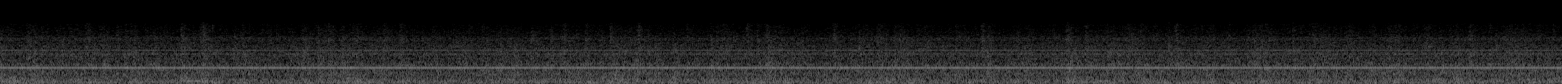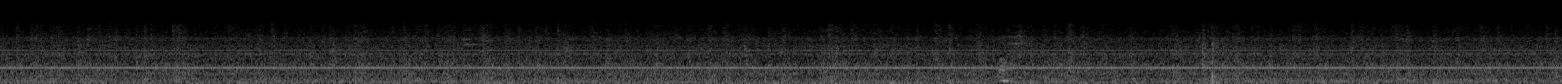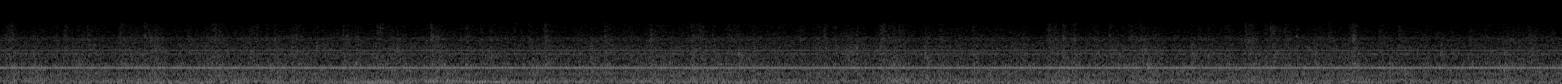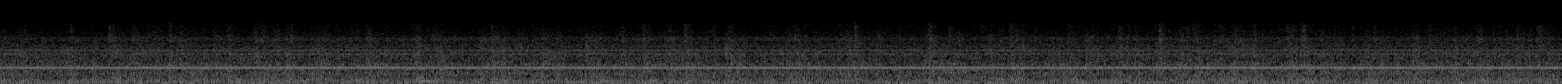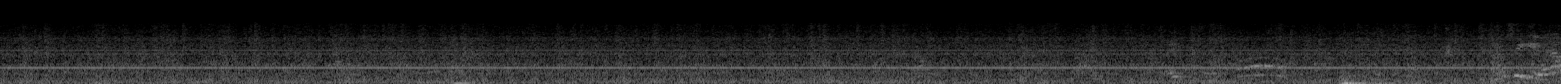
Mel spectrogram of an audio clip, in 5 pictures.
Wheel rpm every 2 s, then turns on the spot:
0, 0, 0, 0, 0, 0, 0, 0, 0, 0, 0, 0, 0, 0, 0, 0, 0, 0, 0, 0, 0, 0, 0, 0, 0, 0, 0, 0, 0, 0, 0, 0, 0, 0, 0, 0, 0, 0, 0.
none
